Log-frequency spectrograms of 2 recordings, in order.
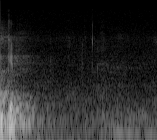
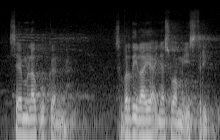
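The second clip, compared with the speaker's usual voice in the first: subdued confession; 2 semitones lower, 5 dB quieter than usual. Acted. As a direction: admit it quietly, voice lowered. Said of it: "Mulai ceritalah dia sambil menangis".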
